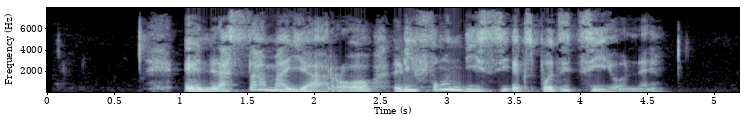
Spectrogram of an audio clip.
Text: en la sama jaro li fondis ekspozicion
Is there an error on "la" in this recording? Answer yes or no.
no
